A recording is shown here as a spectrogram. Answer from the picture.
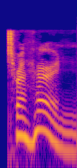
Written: traherne

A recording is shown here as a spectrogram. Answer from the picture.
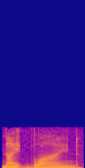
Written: night-blind

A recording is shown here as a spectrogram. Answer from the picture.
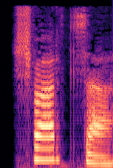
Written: shvartze

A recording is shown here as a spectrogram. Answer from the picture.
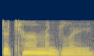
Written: determinedly

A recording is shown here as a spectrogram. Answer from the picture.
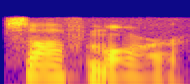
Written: sophomore

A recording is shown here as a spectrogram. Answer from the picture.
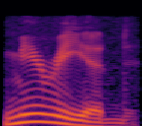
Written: myriad

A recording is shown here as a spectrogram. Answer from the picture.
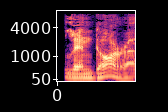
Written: lyndora

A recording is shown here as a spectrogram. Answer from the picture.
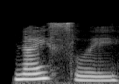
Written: nicely

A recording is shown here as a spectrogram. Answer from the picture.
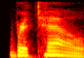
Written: bretelle

